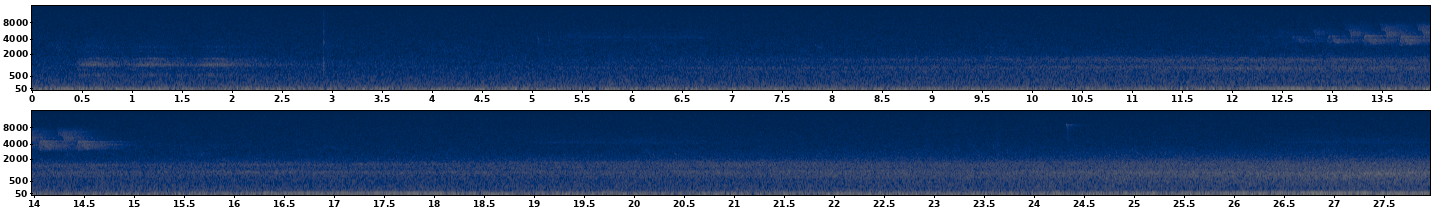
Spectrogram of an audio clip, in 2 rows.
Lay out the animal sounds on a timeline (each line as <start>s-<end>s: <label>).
0.1s-2.5s: American Crow (Corvus brachyrhynchos)
12.2s-15.0s: Ovenbird (Seiurus aurocapilla)
18.8s-20.6s: Dark-eyed Junco (Junco hyemalis)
